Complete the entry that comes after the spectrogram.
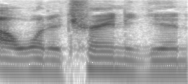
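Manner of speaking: plain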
